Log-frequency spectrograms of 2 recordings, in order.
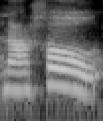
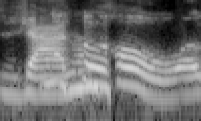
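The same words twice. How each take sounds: First: The word begins with an n sound. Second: The word begins with a curled-tongue r sound. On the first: The speaker calls it wrong. "Taiwanese people always say 然后 but it's not 然后" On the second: The speaker calls it right. "it's 然后"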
